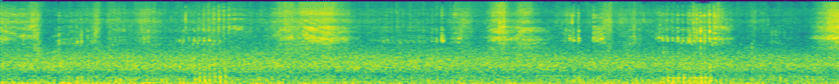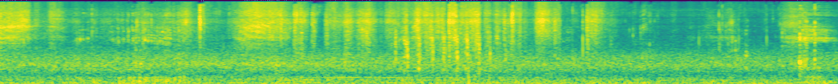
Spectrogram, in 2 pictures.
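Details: A female English Bulldog spinning and rolling around on the ground in a planter makes a continuous stream of low, rough, pig-like snorts and grunts, the snuffling rumble rising and falling in bursts with little pause.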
